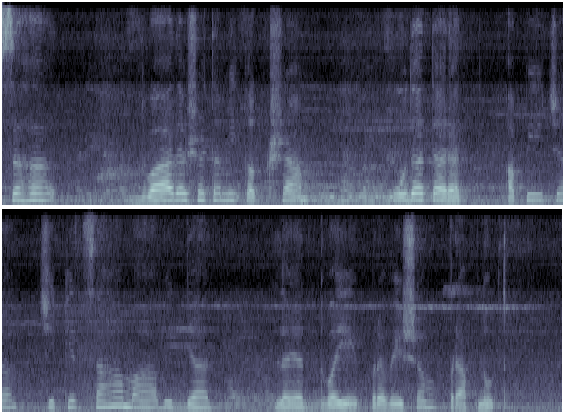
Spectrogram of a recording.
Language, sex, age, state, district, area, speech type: Sanskrit, female, 45-60, Maharashtra, Nagpur, urban, read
